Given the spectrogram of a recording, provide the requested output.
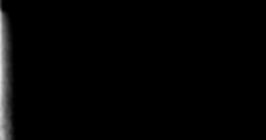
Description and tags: This is an electronic finger snap. It was created using the electronic VST instrument Micro Tonic from Sonic Charge. Ideal for constructing electronic drumloops...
